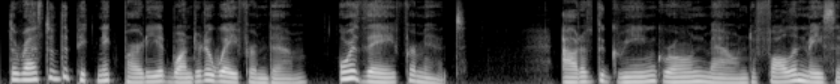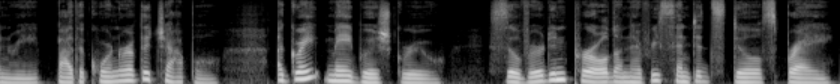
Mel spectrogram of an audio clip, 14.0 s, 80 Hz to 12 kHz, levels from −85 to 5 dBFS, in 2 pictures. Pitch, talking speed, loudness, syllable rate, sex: 160 Hz, 185 wpm, -18 LUFS, 5.0 syllables/s, female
